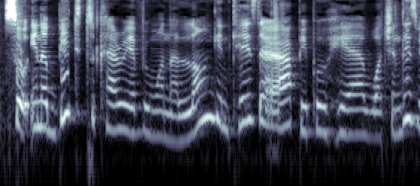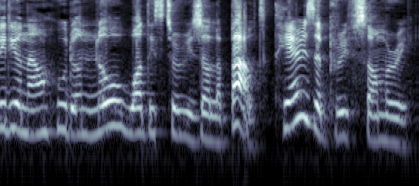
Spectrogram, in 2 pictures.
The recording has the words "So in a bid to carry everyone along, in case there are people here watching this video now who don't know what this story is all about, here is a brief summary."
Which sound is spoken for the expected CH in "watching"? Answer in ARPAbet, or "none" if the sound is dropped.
CH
